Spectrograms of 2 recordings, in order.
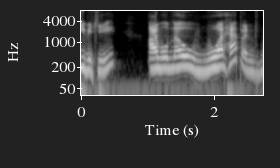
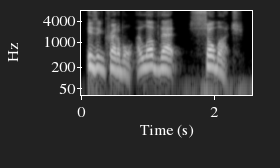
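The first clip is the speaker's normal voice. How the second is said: ordinary talk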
